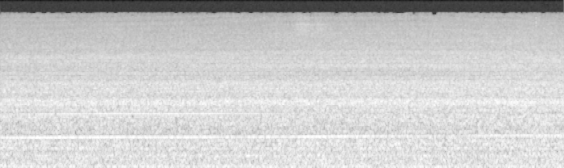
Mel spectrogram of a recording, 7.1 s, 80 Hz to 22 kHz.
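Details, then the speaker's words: Hackintosh PC under full load during an export, with the stock boxed CPU cooler before its Arctic Freezer 13 upgrade: loud steady fan rush with a thin whine while all other fans stay silent; noisy CPU cooler. "so yes you heard that right all the fans are silent just the cpu cooler is running like crazy"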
